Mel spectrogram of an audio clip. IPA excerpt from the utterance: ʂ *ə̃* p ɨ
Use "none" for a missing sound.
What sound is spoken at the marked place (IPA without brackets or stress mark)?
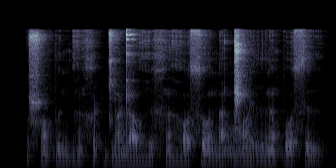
ɔ̃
